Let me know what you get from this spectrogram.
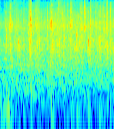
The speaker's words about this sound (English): Clap your hands for the Lord.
